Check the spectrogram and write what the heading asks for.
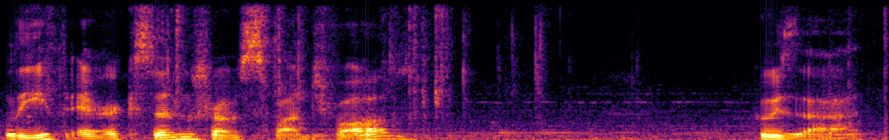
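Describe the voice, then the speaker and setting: Speaking slowly, a young livestream host chats casually as he builds, his deep, gravelly voice a little mellow. Faint music sits behind him, and his rambling, hesitant delivery is full of fillers and restarts.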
